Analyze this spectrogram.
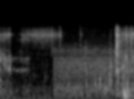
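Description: Someone slurps a drink, a soft airy sucking noise that swells into a louder wet slurp near the end, with no talking.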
